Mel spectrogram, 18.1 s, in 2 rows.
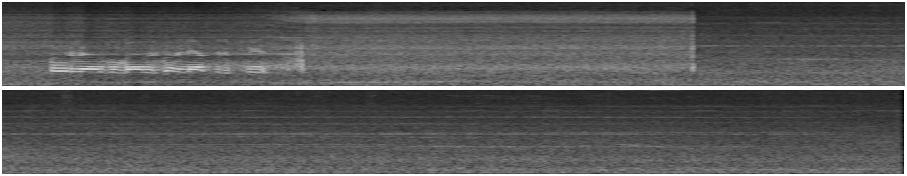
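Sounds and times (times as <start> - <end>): distant train rumble: 0.0 - 7.2
steady hiss: 0.5 - 7.0.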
